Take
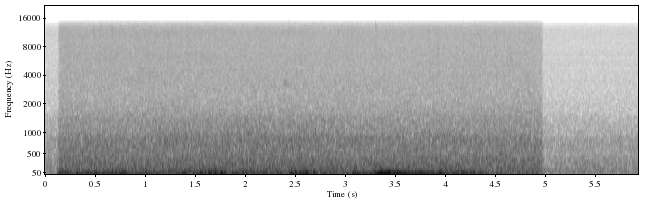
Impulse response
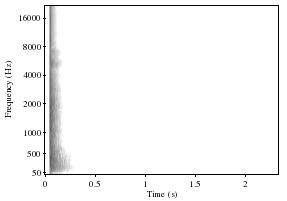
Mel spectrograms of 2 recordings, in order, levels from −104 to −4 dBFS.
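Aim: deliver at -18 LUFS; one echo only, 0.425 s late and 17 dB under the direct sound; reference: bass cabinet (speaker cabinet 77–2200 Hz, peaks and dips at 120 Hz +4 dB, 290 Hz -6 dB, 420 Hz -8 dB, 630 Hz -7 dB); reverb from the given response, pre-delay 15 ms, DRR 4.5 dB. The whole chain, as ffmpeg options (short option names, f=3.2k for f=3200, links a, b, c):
-filter_complex "[0:a]aecho=1:1:425:0.141,asplit=2[a][b];[1:a]atrim=start_sample=2205,adelay=15[c];[b][c]afir=irnorm=-1:irlink=0,volume=-8.5dB[d];[a][d]amix=inputs=2:normalize=0,highpass=f=77:w=0.5412,highpass=f=77:w=1.3066,equalizer=f=120:t=q:w=4:g=4,equalizer=f=290:t=q:w=4:g=-6,equalizer=f=420:t=q:w=4:g=-8,equalizer=f=630:t=q:w=4:g=-7,lowpass=f=2.2k:w=0.5412,lowpass=f=2.2k:w=1.3066,volume=20dB"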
